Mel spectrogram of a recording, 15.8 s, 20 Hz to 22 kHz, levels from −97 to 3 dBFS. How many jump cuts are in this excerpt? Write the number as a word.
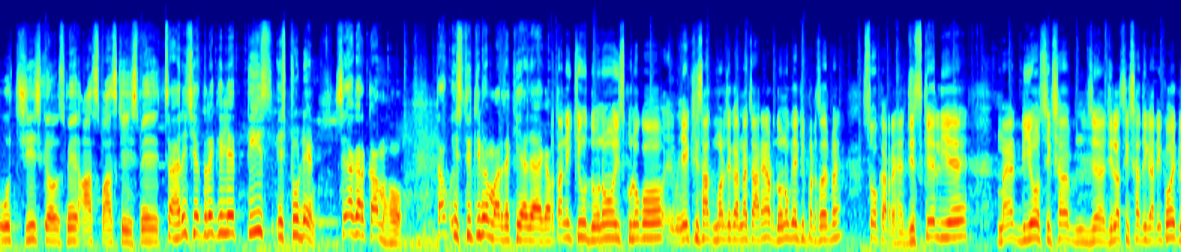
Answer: two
